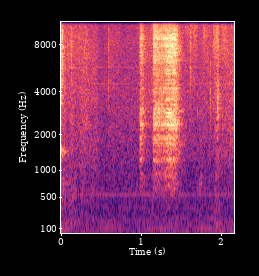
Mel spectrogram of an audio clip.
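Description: Near silence: room tone, with one faint, brief soft noise about a second in.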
